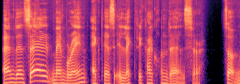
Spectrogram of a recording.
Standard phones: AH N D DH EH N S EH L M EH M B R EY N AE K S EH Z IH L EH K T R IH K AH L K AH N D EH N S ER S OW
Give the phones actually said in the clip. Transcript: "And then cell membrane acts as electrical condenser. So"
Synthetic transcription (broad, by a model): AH N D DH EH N S EH L M EH M B R EY N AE K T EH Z IH L EH K T R IH K AH L K AH N D EH N S ER S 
